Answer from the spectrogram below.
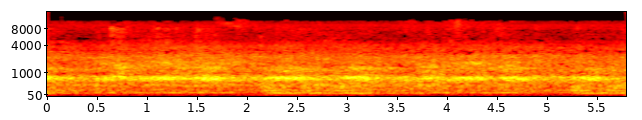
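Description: A huge crowd at the Bernabéu stadium chants and shouts in unison about corruption in the Federation, a loud, dense roar that swells and dips rhythmically for the whole stretch, with no single voice standing out.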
